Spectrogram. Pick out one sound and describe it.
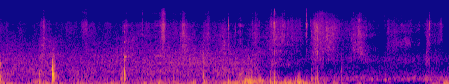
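Trekking poles click against stone.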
